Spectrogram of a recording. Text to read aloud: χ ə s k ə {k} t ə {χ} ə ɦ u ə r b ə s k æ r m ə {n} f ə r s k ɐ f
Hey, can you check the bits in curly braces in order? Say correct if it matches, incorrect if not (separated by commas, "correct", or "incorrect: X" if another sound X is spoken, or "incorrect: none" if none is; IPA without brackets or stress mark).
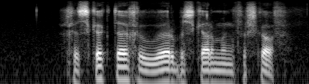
correct, correct, incorrect: ŋ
